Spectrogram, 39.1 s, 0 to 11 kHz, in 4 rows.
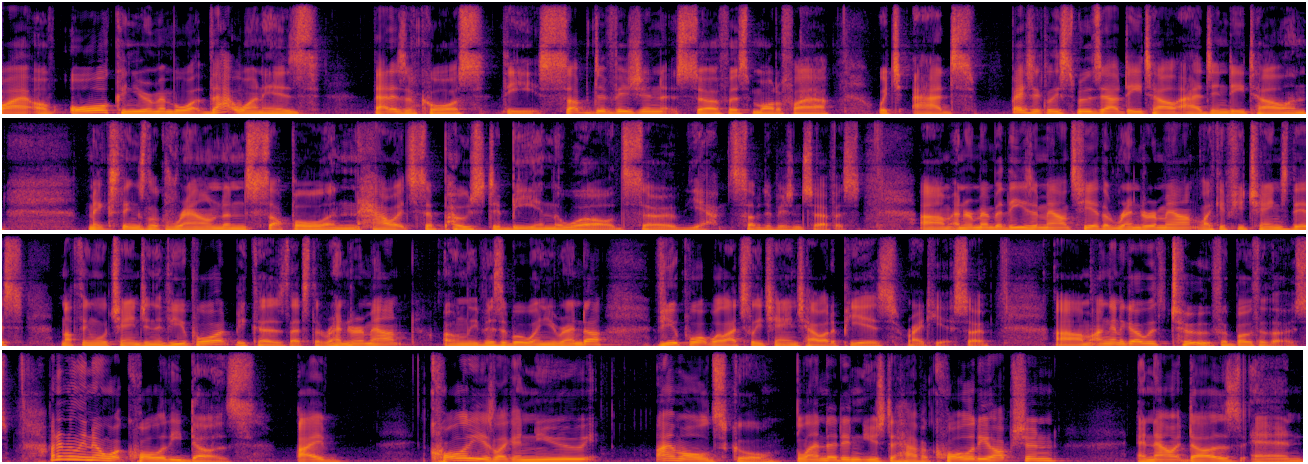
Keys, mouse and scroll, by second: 3.0 click, 14.5-15.5 scroll up 2, 15.5-16.1 scroll down 6, 16.2 shift+middle click, 17.6-18.6 scroll down 2, 18.6 click, 18.6 scroll down 1, 18.8 click, 19.2 click, 22.8 click, 24.4 click, 24.6 click, 25.4 click, 27.3 click, 27.7 click, 33.4 middle click, 35.0-36.4 scroll down 1.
